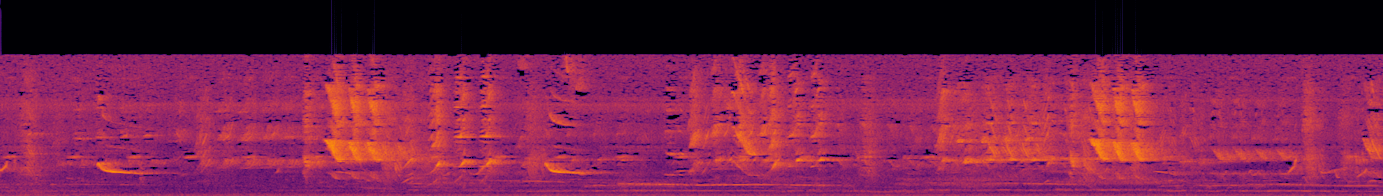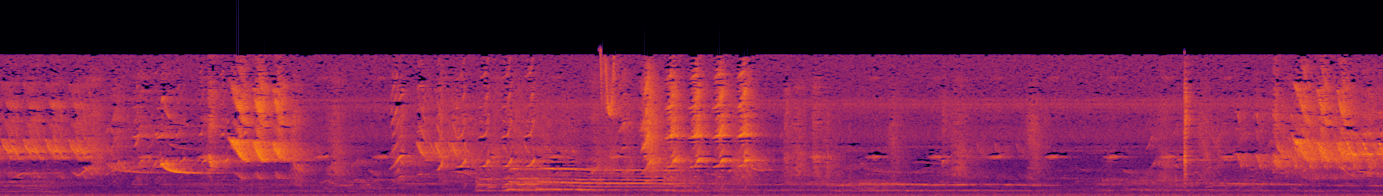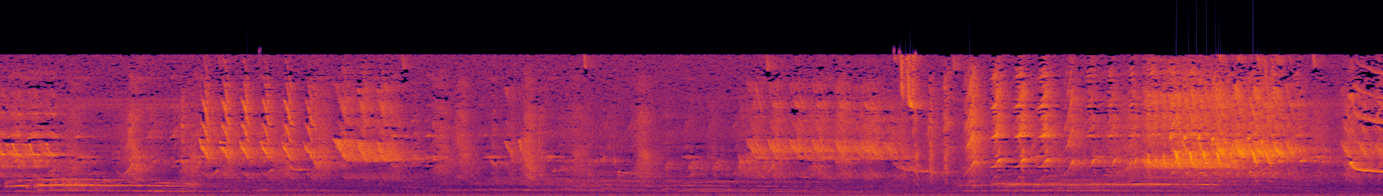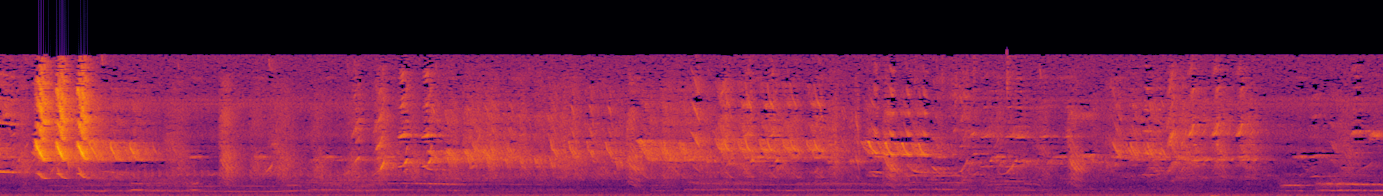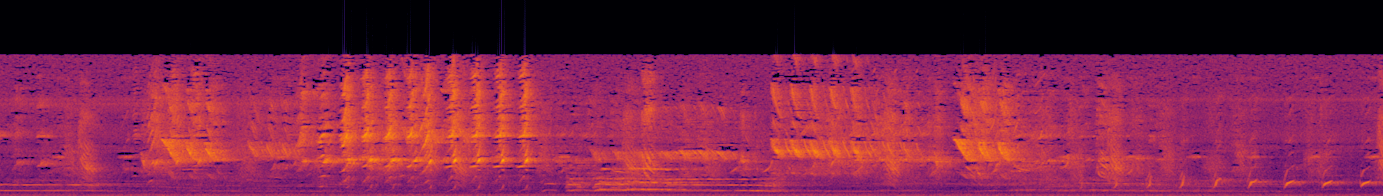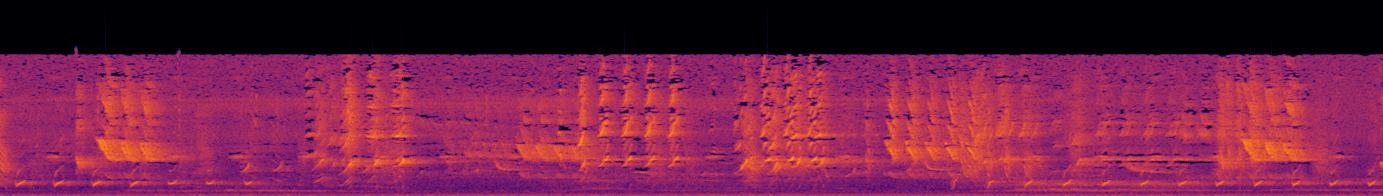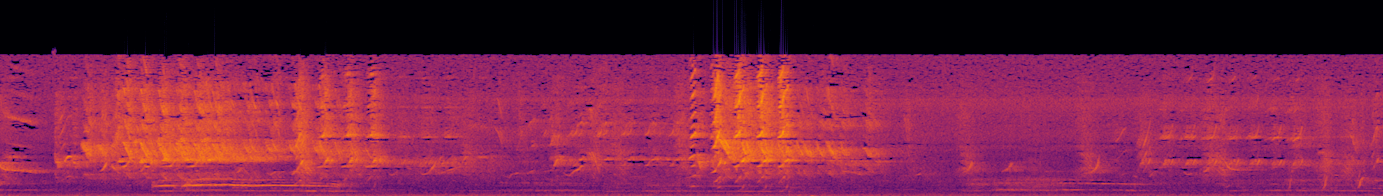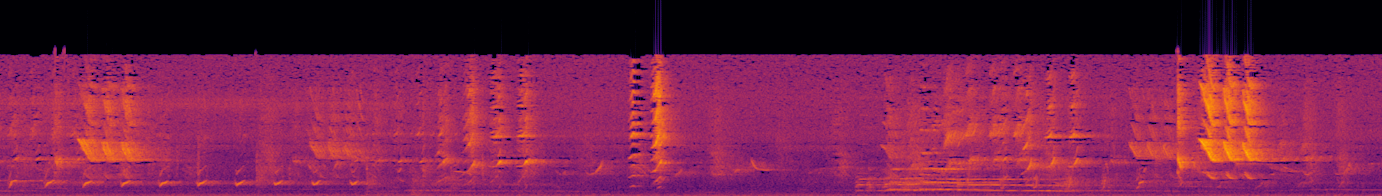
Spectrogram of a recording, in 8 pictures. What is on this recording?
Dawn La Victoria-Cesar-Colombia
Dawn at La Victoria, Cesar, Colombia
dawn, rooster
